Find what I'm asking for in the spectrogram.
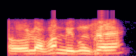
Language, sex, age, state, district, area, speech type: Bodo, male, 45-60, Assam, Udalguri, rural, conversation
